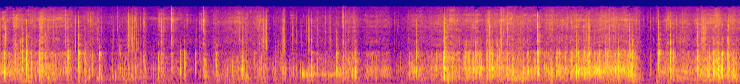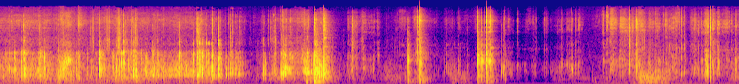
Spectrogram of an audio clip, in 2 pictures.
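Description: Small Sizzix hand-cranked die-cutting machine being cranked, a continuous crackling, clicking grind as the cutting plates and metal die are pressed through its rollers to cut paper. About twelve seconds in the cranking stops, followed by scattered separate clicks and taps as the plates and die are handled.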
